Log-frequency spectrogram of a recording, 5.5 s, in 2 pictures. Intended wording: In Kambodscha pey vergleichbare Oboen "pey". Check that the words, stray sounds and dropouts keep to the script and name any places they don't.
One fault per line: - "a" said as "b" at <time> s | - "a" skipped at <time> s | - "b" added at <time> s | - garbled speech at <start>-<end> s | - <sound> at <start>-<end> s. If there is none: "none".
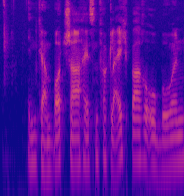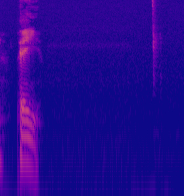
- "pey" said as "heißen" at 1.2 s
